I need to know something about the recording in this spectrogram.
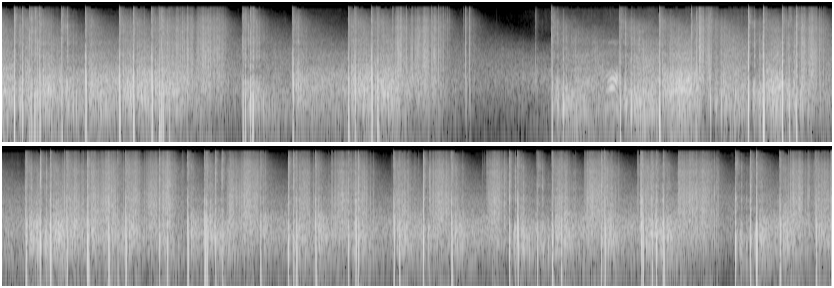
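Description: Fireworks bang and crackle in rapid bursts outdoors.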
